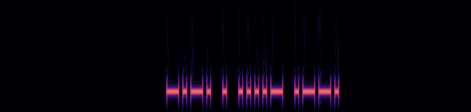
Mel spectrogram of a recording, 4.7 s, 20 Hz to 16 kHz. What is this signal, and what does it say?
Morse code, heard as a keyed tone, about 29 wpm, 700 Hz. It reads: CE4P
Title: DXCC-100 Call Signs - 4 Characters - Repeated 3x - 30wpm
